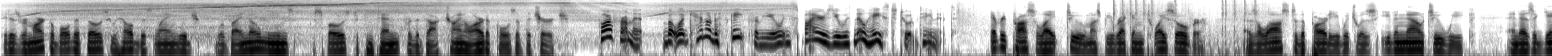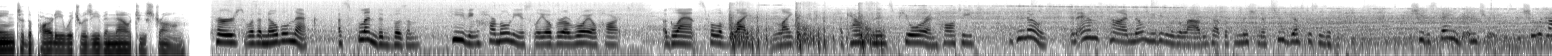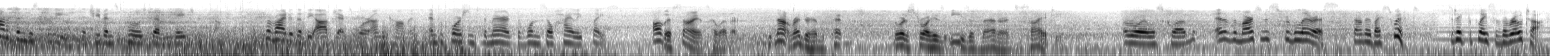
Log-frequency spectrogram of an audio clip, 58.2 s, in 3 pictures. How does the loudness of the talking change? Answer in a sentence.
The loudness of the talking goes down.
